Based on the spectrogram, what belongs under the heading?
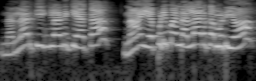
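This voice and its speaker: A woman voicing an angry, sharp-tongued older mother-in-law in an animated cartoon, speaking with a Kanyakumari Tamil accent. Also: very high-pitched, very fast, very noisy. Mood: angry, scolding. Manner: scolding, combative.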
